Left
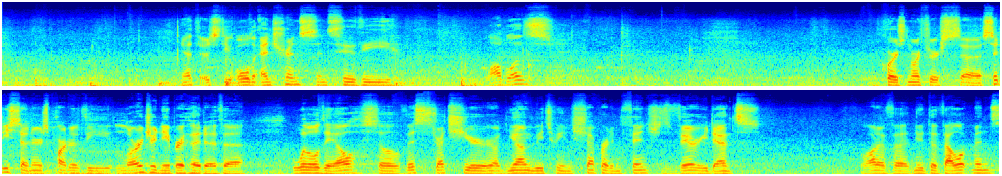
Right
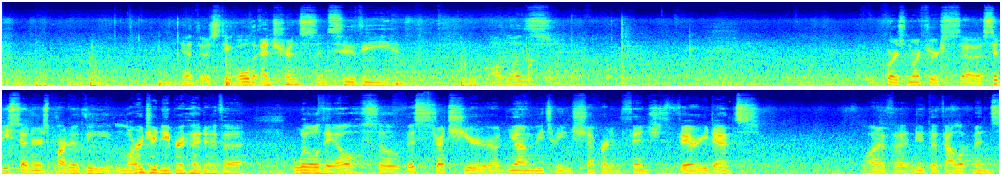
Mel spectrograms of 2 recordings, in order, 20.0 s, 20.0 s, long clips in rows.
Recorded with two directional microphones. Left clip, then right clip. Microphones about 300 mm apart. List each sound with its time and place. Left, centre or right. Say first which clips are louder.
1.8 s speech: left 7 dB; centre
8.9 s speech: left 8 dB; centre
18.6 s speech: left 9 dB; centre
